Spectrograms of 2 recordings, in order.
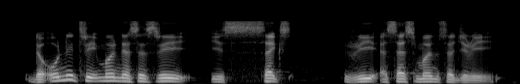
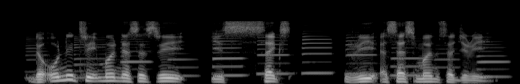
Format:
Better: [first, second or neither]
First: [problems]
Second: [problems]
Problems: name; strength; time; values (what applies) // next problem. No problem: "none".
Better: first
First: none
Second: noise reduction (classical method spectral subtraction)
